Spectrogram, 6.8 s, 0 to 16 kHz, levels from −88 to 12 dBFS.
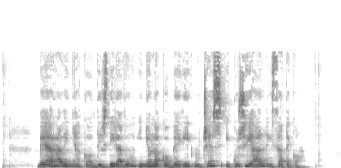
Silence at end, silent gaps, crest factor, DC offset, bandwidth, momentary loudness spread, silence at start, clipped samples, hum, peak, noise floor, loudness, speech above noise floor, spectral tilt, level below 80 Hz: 0.75 s; none; 16 dB; under 0.1%; 11.5 kHz; 9 LU; 0.75 s; under 0.1%; none; -8 dBFS; -64 dBFS; -23 LUFS; 41 dB; -5 dB/octave; -64 dBFS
